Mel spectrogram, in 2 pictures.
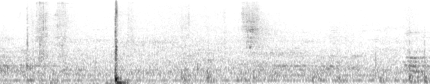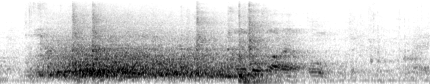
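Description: Marker scratching across a whiteboard as a word is written: a loud, dense scratchy rubbing starting about halfway through and lasting about three seconds. A single sharp click about a second in.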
